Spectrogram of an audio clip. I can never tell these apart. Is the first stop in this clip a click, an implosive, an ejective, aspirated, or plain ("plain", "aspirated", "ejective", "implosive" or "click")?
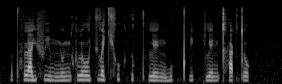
aspirated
